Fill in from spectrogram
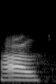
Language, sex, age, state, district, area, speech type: Odia, female, 45-60, Odisha, Angul, rural, conversation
